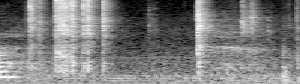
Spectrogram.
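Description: Hands handling small craft items such as scissors and tape: a short scratchy rasp, then a sharp click a little past one second in and a couple of faint ticks.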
